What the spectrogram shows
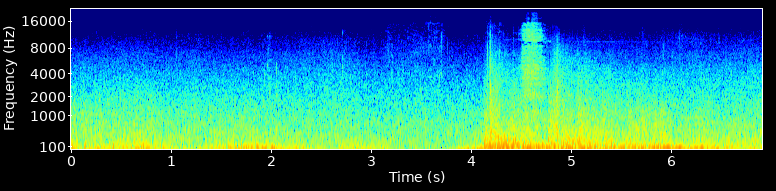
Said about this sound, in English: Let's chain shot her.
